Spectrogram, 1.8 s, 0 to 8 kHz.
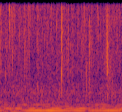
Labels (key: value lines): label: biophony, midshipman
recorder: SoundTrap 500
